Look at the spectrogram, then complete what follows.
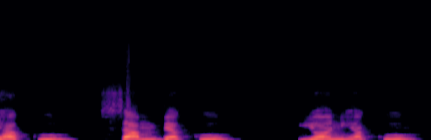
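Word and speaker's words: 三百: सान प्याकू इज 300, 600 is रुक प्याकू, 800 is half प्याकू। Okay, got it, pronunciation समझा। सो फिर 100 का सीरीज क्या चलेगा? याकू, नी याकू, साम प्याकू, योन याकू, गो याकू, रुप प्याकू, नाना याकू,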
